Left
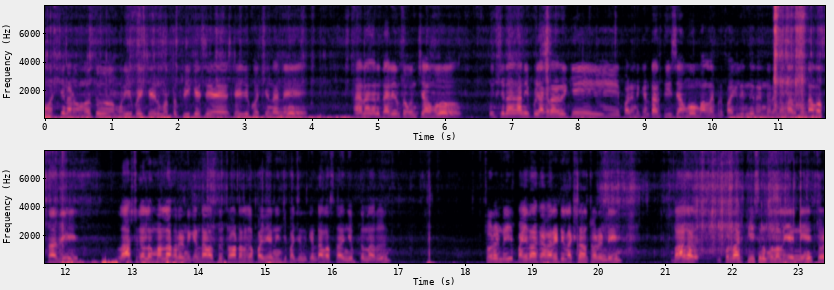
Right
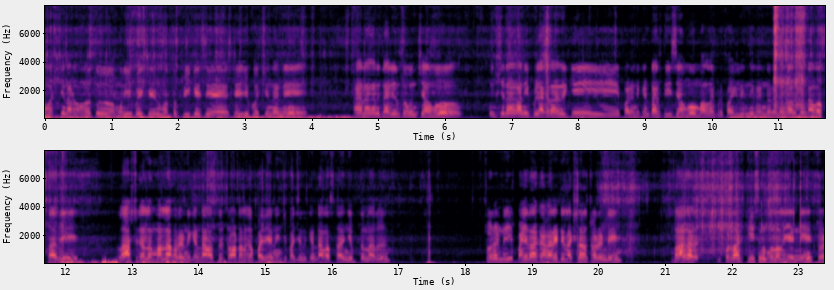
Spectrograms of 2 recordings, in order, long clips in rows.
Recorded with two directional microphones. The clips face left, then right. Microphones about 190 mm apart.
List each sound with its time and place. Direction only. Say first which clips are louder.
0.0 s speech: even; centre (ahead or behind)
10.9 s a man's voice: right 1 dB; centre (ahead or behind)
18.3 s a man's voice: left 1 dB; centre (ahead or behind)
21.1 s speech: left 2 dB; 5° left (ahead or behind)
